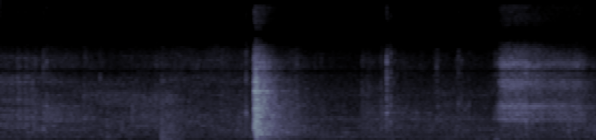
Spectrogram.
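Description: A badge-access entrance door swinging shut with a single thud about halfway through, after a lighter knock a little before.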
